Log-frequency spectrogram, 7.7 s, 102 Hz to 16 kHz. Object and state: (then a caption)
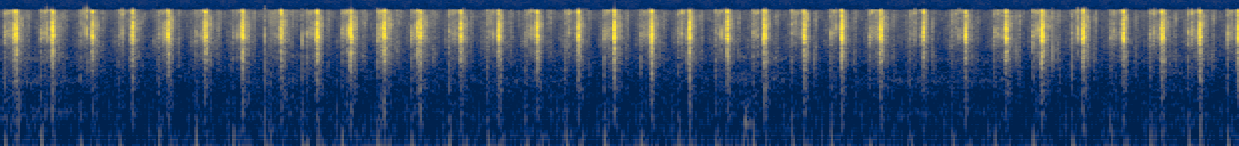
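Paint brush bristles being rubbed. Purple nitrile-gloved fingertips pinch and rub the pale bristle tip of a small artist's paint brush with a gold ferrule and red wooden handle. The result is a quiet, steady stream of about 38 short, crisp, bright bristle scratches, each stopping almost instantly, at roughly two per second with a soft low rumble underneath.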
